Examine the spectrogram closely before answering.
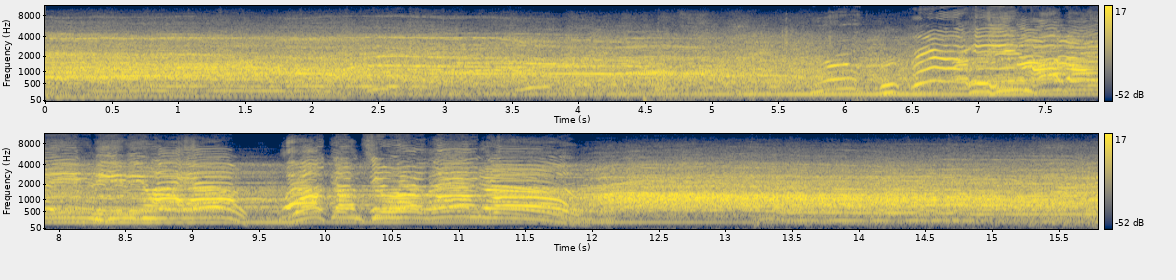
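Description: A crowd cheers and shouts in a large hall.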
